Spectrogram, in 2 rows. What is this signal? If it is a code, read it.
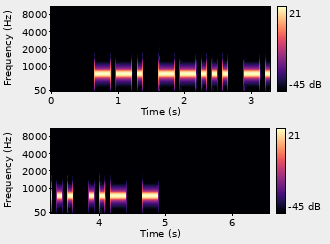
Morse code, heard as a keyed tone, about 15 wpm, 700 Hz. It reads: G7BUT
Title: DXCC-100 Call Signs - 5 Characters - Repeated 3x - 15wpm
